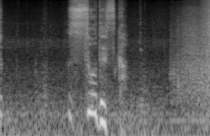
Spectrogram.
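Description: A young man speaks in a strained, shaky voice close by.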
